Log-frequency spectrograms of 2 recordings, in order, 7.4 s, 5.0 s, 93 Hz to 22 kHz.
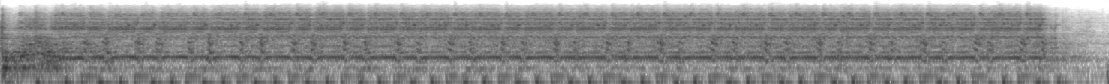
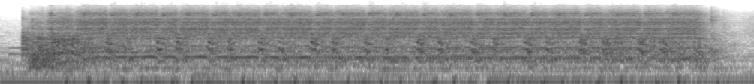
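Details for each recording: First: Exmark Yazoo Kees ZT Max 42" zero turn with a Kawasaki engine, new starter, on a jumper battery, cranking to purge air from the fuel system: brisk, even cranking for about seven seconds without firing. Starter healthy; owner suspects a tired fuel pump. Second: Yazoo/Kees ZT Max 42" zero-turn with Kawasaki engine, jumper cables attached, fuel pump swapped for another used one: even starter chugging, about four seconds of steady turnover, stops without firing; cranks but won't start, suspected fuel delivery, not confirmed.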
